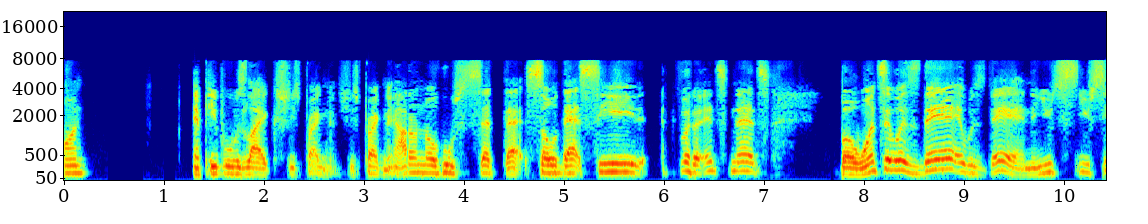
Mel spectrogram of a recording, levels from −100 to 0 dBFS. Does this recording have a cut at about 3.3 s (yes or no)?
yes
